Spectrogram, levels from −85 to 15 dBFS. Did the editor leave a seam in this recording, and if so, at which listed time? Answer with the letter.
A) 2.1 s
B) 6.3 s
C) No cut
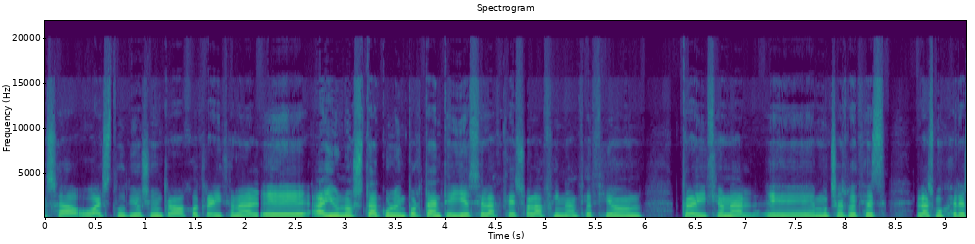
A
